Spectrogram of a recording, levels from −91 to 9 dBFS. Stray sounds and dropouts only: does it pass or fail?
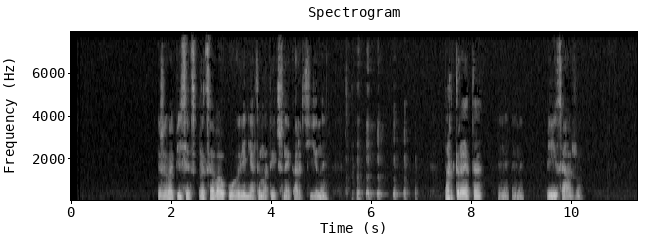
fail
